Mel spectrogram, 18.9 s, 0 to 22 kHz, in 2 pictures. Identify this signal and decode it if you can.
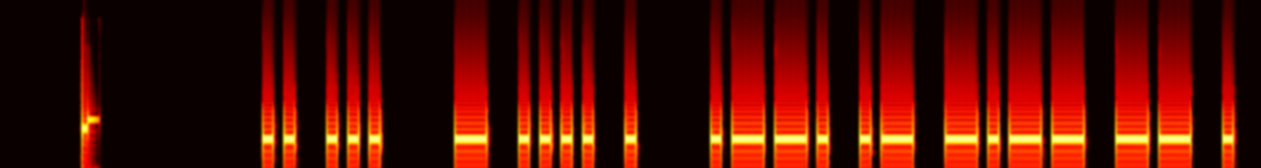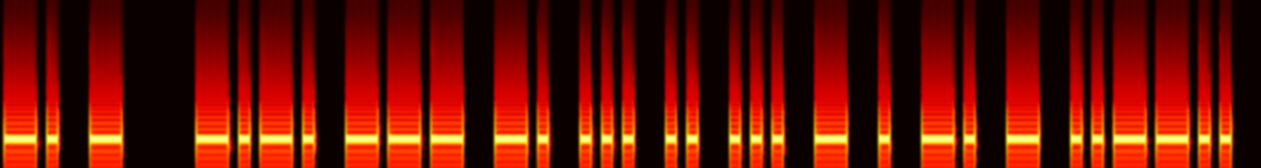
Morse code, heard as a keyed tone, about 15 wpm, 700 Hz. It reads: IS THE PAYMENT CONSISTENT?
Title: Sentences from Top 1500 Words 15wpm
